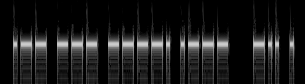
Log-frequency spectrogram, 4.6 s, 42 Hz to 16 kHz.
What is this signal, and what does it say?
Morse code, heard as a keyed tone, about 21 wpm, 700 Hz. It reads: WO9J DE
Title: USA Callsign DE Callsign - 4 Characters - 22wpm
